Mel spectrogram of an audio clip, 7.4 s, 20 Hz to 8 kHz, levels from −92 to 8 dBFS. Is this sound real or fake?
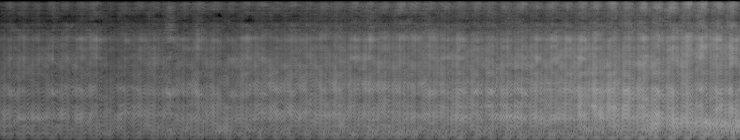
fake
